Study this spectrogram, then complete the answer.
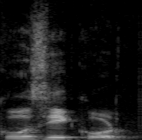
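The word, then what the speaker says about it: കോഴിക്കോട്: So at least if you can't pronounce the actual name, कोड़े तो मत बोलो, कोझिकोड तो बोलो कम से कम, ठीक है।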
